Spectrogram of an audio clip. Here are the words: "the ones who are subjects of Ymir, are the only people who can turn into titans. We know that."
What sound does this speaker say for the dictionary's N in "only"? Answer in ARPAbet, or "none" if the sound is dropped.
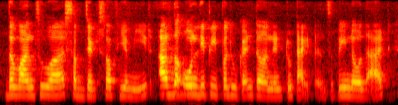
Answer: N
